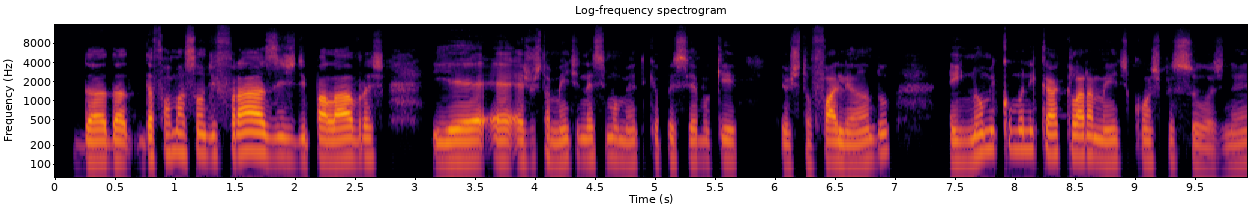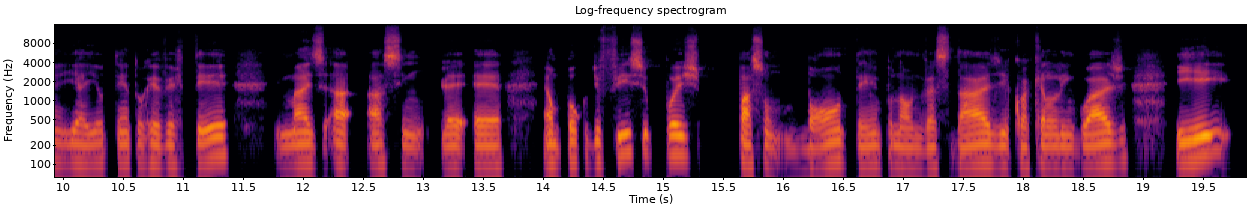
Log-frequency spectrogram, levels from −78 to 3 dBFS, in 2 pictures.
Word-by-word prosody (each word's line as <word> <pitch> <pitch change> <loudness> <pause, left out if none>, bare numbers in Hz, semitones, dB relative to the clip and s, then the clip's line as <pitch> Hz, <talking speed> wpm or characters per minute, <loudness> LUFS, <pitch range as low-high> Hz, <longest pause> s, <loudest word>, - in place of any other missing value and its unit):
da 120 - +4
da 115 0 +3
da 230 - +1
formação 150 0 -1
de 140 0 -4
frases, 150 -3 +6
de 130 - -5
palavras, 125 +1 +6 0.4
e 115 +1 +1
é 120 +1 +5 0.2
é - - +1
é - - 0
justamente 120 +1 -5
nesse 125 0 -4
momento 120 -2 -6
que - - -15
eu 125 - -7
percebo 120 -2 -4
que 120 +1 -4 0.4
eu - - -5
estou - - -7
falhando 115 +5 +1 0.5
em 115 0 -3
não 135 +6 -1
me 175 - -1
comunicar 170 -4 0
claramente 135 -5 +1
com 120 - -6
as 115 - -5
pessoas, 95 -7 -5
né, 105 +3 -8
e 110 +1 -4
aí 105 -1 -4
eu 110 - -6
tento 110 0 -7
reverter, 110 +6 -1 0.4
mas 105 +1 -1
a - - +3
assim, 105 -2 -1 0.2
é 100 0 -1
é 100 0 +1 0.3
é - - +2
um - - -2
pouco - - -4
difícil, 145 +6 -1
pois 140 -1 +3 0.4
passo - - +3
um - - -10
bom 90 +7 -2
tempo 100 +1 -6
na 95 - -2
universidade, 95 +2 0
com - - -3
aquela 95 0 -2
linguagem, 100 +4 +1 0.4
e 135 - +3
115 Hz, 170 wpm, -24 LUFS, 105-130 Hz, 0.5 s, frases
